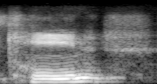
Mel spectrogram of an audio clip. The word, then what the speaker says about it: Keane: It's not Keane, it's Kane.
